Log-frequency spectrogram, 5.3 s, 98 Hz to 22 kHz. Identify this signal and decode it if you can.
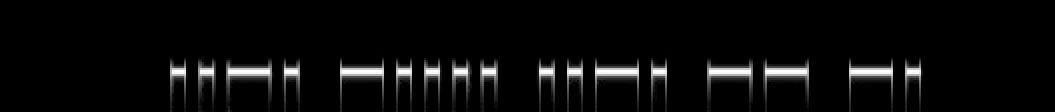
Morse code, heard as a keyed tone, about 17 wpm, 700 Hz. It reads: F6FMN
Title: DXCC-100 Call Signs - 5 Characters - Repeated 3x - 17wpm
